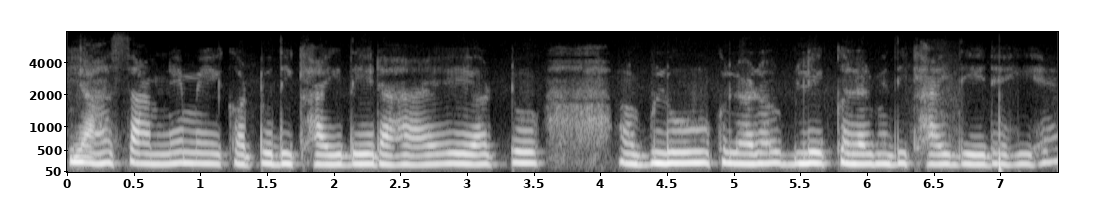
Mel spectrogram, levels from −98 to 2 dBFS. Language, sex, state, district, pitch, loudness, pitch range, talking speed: Hindi, female, Bihar, Saharsa, 215 Hz, -13 LUFS, 205-225 Hz, 170 wpm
